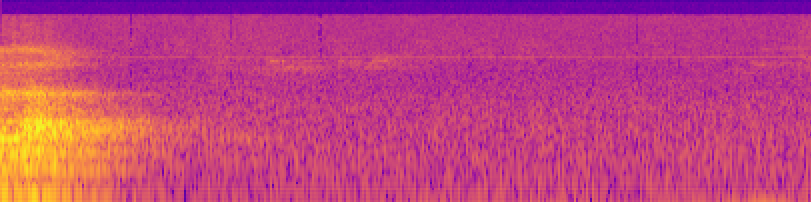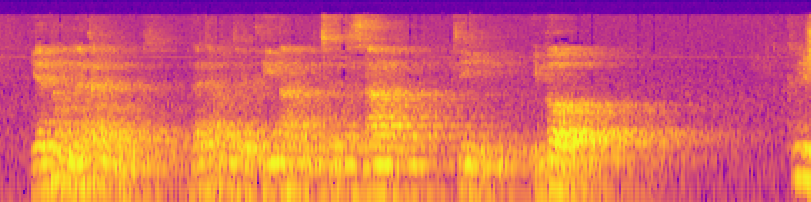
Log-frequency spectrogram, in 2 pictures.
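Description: An elderly man reads aloud calmly in a reverberant hall.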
